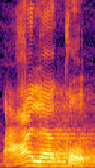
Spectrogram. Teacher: عین کو حلق سے, قاف میں قلقلہ. علق.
